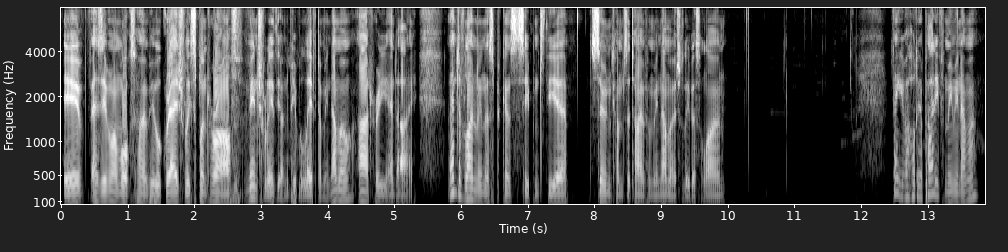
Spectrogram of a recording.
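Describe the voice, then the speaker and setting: A man reading a visual novel aloud as a let's-play host, with measured, earnest narration. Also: mid-range voice, fairly bright tone, smooth, no room sound, soft background music. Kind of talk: dramatic read-aloud narration with casual asides.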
